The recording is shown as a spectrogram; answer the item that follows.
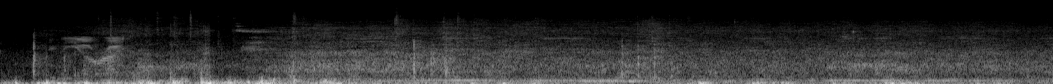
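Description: Strong gusty wind buffeting the microphone as a low, uneven rumble, with a faint steady low hum that comes and goes in the second half.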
